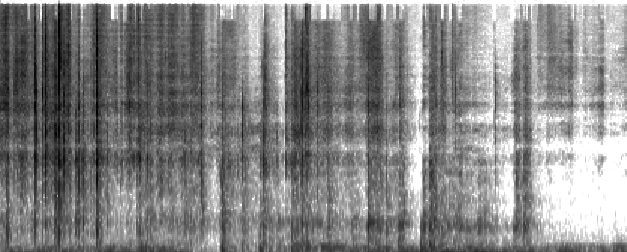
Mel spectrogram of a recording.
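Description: Paper is folded, creased and crinkled by hand while making an origami hat, with sharp crackling bursts early on, then quieter scattered rustles and creases, close up and without talk.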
